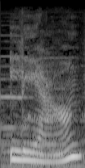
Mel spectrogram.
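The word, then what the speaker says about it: 两: Слово «лян» произносится в третьем тоне, означает «два», «оба».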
